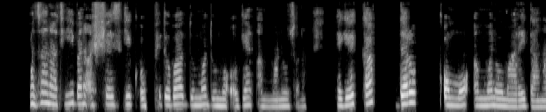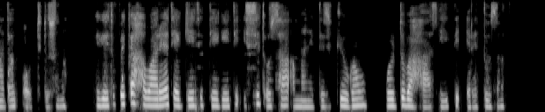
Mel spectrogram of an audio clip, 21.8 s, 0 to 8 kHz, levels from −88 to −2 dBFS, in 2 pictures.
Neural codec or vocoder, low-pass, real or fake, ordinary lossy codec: none; 7.2 kHz; real; AAC, 32 kbps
